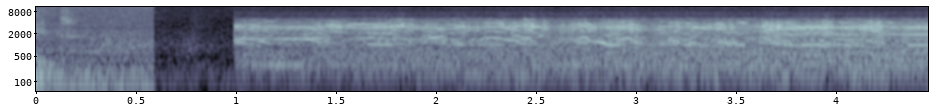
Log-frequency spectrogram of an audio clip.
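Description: Sea waves wash on a shore, heard through a television.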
